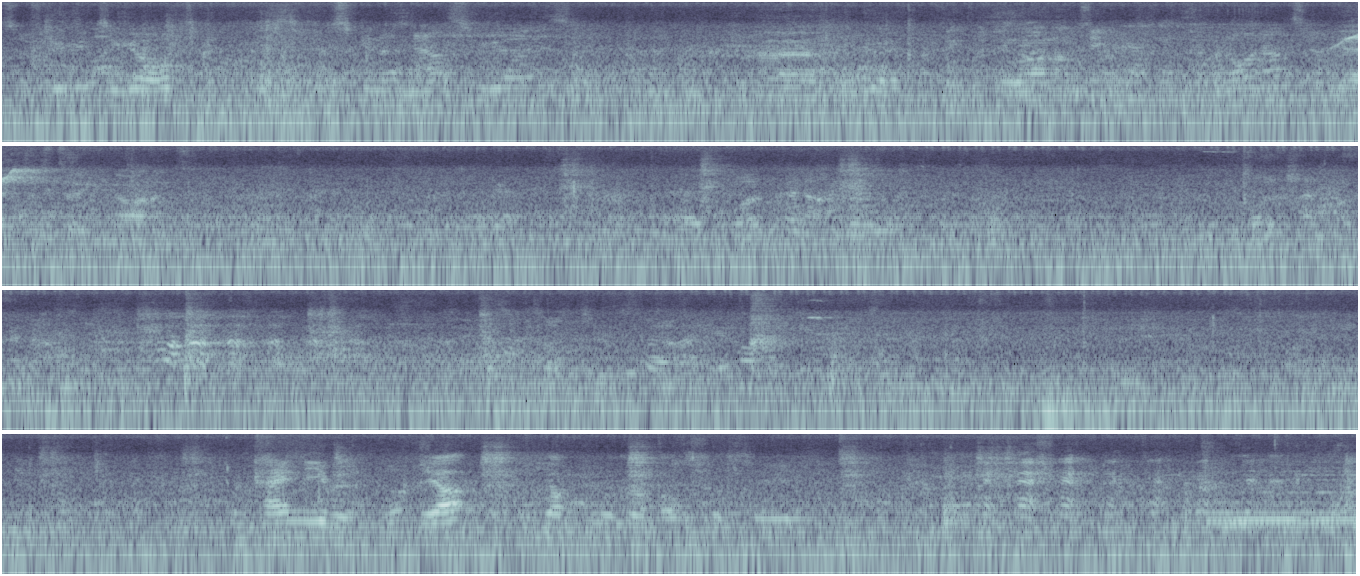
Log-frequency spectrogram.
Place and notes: Zellerau, Würzburg, Deutschland - Würzburg, Mainwiesen, Hafensommer Fesival, soundcheck
In the audience area of the outdoor Hafensommer festival venue. The sound of the soundcheck of the Jon Hassel group. Technicians talking in the technic booth, some different instrument sounds and then the sound of Jon Hassel playing the trumpet, a coughing, distant audience movements.
soundmap d - social ambiences and topographic field recordings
